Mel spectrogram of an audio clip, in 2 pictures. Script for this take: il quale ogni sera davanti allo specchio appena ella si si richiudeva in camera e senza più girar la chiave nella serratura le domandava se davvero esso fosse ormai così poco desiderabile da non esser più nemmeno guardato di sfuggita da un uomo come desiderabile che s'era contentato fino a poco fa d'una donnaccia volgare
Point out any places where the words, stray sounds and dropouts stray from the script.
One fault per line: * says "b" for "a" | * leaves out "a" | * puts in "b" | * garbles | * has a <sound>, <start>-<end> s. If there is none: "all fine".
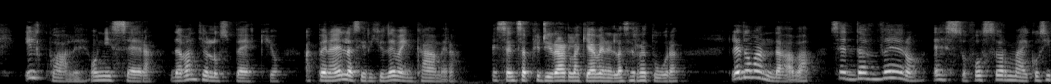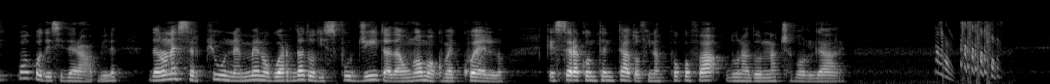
* leaves out "si"
* says "quello" for "desiderabile"
* has a chirp, 19.9-20.6 s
